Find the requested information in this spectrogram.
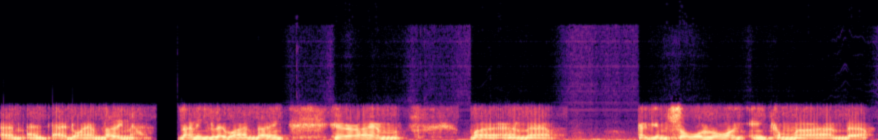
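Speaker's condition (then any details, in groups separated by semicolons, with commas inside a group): Stroke; two strokes, first in 2019, brain function affected; slurred speech at times, glitches and missing words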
